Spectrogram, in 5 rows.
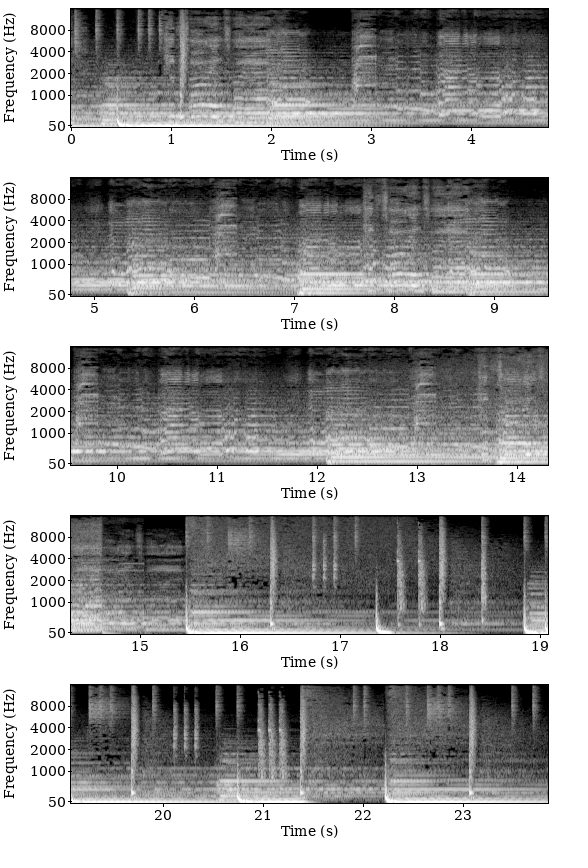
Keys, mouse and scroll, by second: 13.1-14.8 right drag, 14.1 middle click, 15.1 c, 17.1 right click, 18.1 KP_Decimal, 18.6 z, 19.0-21.1 middle drag, 19.9 i, 22.5-23.8 drag, 23.7 KP_3.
